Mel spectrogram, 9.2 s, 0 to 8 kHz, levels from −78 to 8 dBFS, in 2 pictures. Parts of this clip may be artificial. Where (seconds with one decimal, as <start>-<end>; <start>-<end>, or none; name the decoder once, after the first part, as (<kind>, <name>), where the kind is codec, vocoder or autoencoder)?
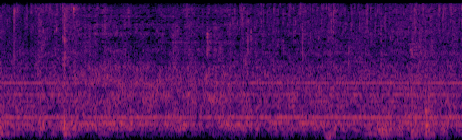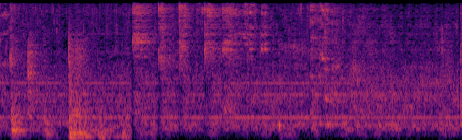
0.8-2.3 (codec, HILCodec); 8.1-9.2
